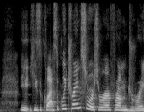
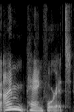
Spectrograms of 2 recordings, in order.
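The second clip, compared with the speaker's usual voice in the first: usual speaking voice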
